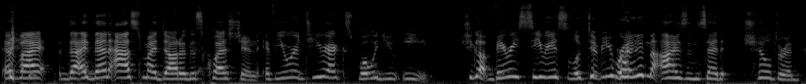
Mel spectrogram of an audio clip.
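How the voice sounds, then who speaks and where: A woman in casual chat, giggly and expressive, often laughing as she reads and reacts to stories. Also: high-pitched, moderate pace, few pauses. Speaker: co-host.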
